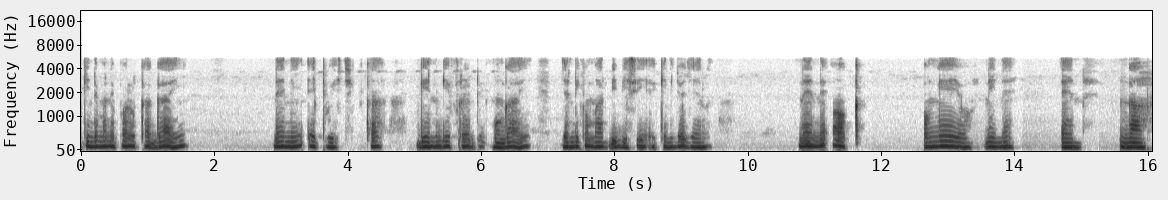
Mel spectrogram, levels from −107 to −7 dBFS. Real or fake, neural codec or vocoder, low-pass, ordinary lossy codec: fake; vocoder, 44.1 kHz, 128 mel bands every 512 samples, BigVGAN v2; 5.4 kHz; none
